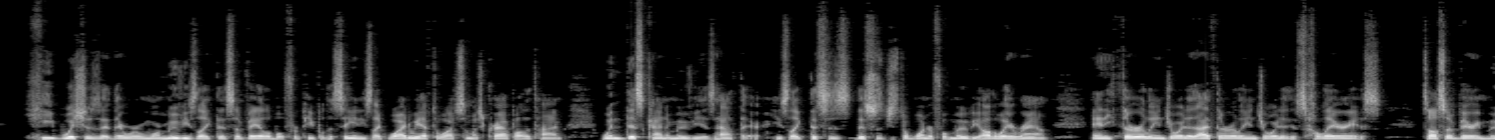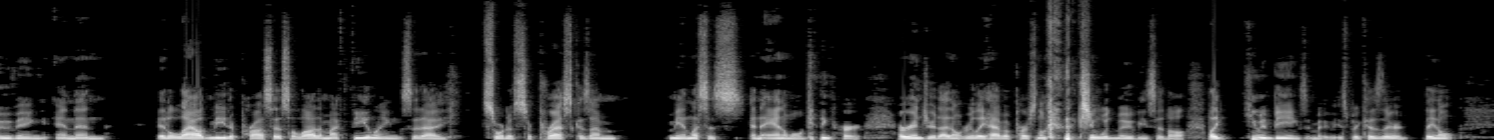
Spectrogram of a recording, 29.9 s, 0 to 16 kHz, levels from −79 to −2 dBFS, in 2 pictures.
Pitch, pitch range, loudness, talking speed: 125 Hz, 120-135 Hz, -17 LUFS, 230 wpm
